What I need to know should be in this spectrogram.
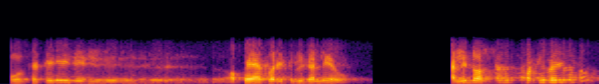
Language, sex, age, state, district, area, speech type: Odia, male, 45-60, Odisha, Dhenkanal, rural, conversation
